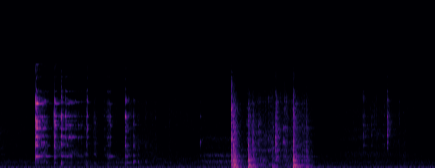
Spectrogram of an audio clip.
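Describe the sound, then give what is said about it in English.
Bowl and spoon being picked up and handled, with light clinks and knocks of cutlery against dishware. Scattered taps lead into a brisk cluster of sharper clatters, followed by a few faint clicks. “So I think I'm going to grab a bowl and a spoon.”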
